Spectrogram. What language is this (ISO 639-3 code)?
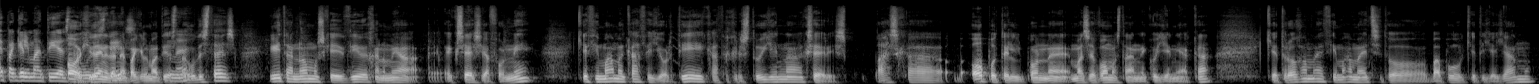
ell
